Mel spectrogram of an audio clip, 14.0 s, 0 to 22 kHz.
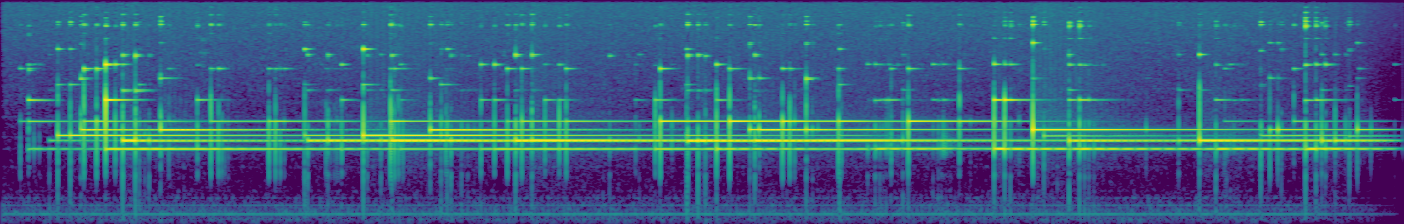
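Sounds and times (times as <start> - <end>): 
glass fish wind chime 55cm: 0.0 - 14.0.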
